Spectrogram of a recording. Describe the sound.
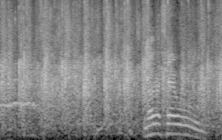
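An audience at the Teatre Neu theatre in the Gràcia district claps steadily for a few seconds, a dense, loud crackle of many hands, and a voice rises briefly over the applause near the end.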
